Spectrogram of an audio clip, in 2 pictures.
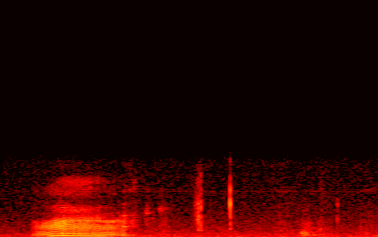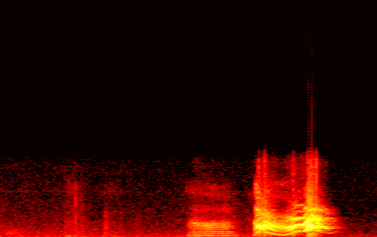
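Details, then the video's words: Playful pet dog taking on a wooden baseball bat with growls and barks: a harmonic growl at the start, a quiet stretch with faint taps, then another growl and a loud, harsh burst of barking at the end. "Marley gets too big for his boots!"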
